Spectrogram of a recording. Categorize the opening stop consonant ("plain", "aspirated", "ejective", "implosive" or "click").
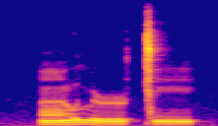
click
